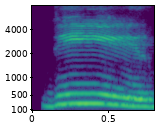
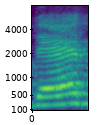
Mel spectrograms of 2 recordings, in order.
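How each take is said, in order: First: The vowel sounds like 'ee'. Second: The vowel sounds like 'air'. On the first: The speaker calls it wrong. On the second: The speaker calls it right.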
